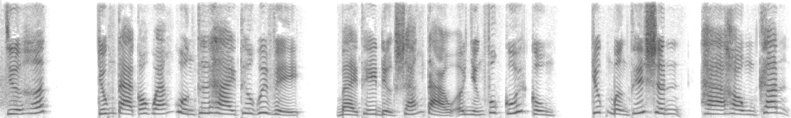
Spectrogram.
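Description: A woman's voice: high voice, expressive, moderate pace, no echo. A woman voicing a ballet contest announcer with a formal, announcing delivery. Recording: music playing underneath.

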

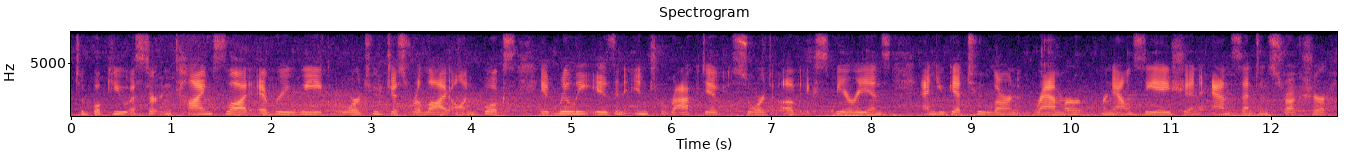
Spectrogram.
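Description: A woman's voice: mid-range voice, little pitch movement, unhurried, hardly any pauses, noisy background. A young woman, a native Russian speaker, chatting candidly into a handheld camera at an outdoor cafe, with frequent laughs. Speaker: travel vlogger. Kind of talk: casual travel vlog talk. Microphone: camera held at arm's length.

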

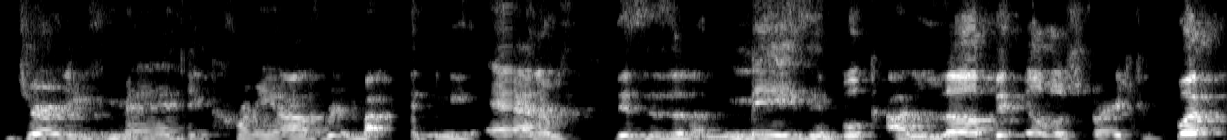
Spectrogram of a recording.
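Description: An American man in his thirties reading aloud to young children as a storyteller, with a theatrical, drawn-out, exclaiming delivery. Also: fairly high pitch, fairly even intonation, bright, forceful tone. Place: small indoor room. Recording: roomy echo.

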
